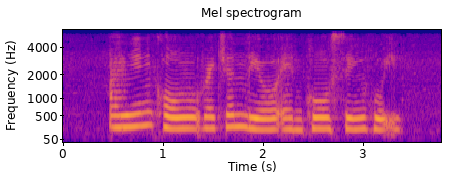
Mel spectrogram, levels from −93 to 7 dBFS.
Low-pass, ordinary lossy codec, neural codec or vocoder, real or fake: 5.4 kHz; none; codec, 16 kHz, 1.1 kbps, Voila-Tokenizer; fake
